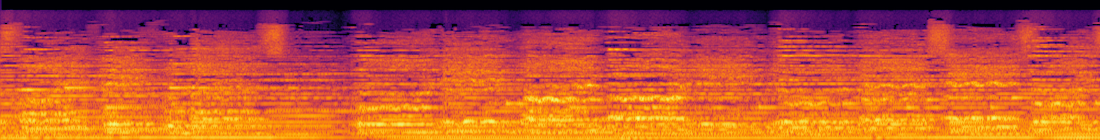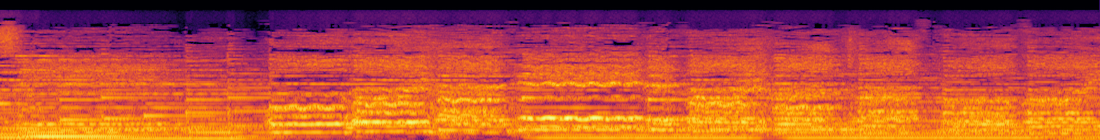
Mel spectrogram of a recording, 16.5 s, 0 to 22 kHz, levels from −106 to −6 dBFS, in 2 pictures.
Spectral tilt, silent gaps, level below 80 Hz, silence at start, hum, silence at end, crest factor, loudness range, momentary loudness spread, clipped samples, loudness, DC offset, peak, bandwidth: -5 dB/octave; none; -28 dBFS; 0 s; none; 0 s; 14 dB; 2 LU; 6 LU; under 0.1%; -16 LUFS; under 0.1%; -2 dBFS; 12.5 kHz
